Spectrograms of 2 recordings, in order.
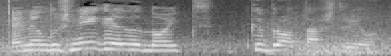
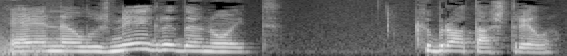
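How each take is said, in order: First: It is said at a faster pace. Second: It is said at a slower pace.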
